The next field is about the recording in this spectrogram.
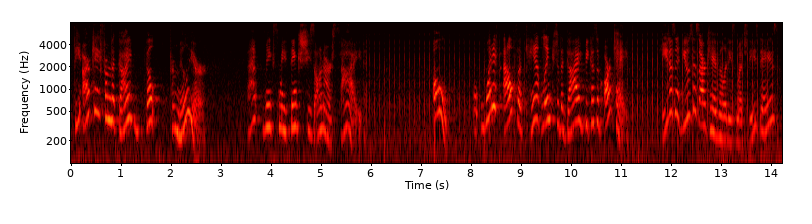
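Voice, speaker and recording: A woman's voice: high voice, sing-song, a little slow, a bit bright, slight background noise, heavily acted, poor audio. A woman playing a chatty, eager young scout in a video game. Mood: musing.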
